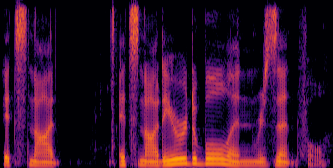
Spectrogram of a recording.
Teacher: Don't say the T in resentful.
